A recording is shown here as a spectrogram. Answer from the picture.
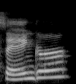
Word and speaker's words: Saenger: No, it's called the Sanger Porcelain Design 2 set. I have a picture of it up now on our Instagram, so go check it out. Sanger is spelled Saenger.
